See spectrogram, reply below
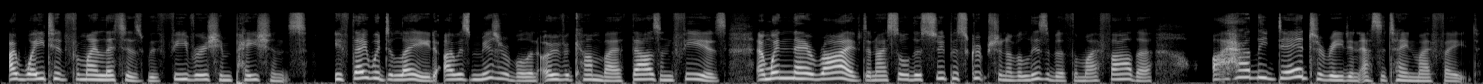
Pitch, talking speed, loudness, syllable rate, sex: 220 Hz, 180 wpm, -20 LUFS, 5.4 syllables/s, female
